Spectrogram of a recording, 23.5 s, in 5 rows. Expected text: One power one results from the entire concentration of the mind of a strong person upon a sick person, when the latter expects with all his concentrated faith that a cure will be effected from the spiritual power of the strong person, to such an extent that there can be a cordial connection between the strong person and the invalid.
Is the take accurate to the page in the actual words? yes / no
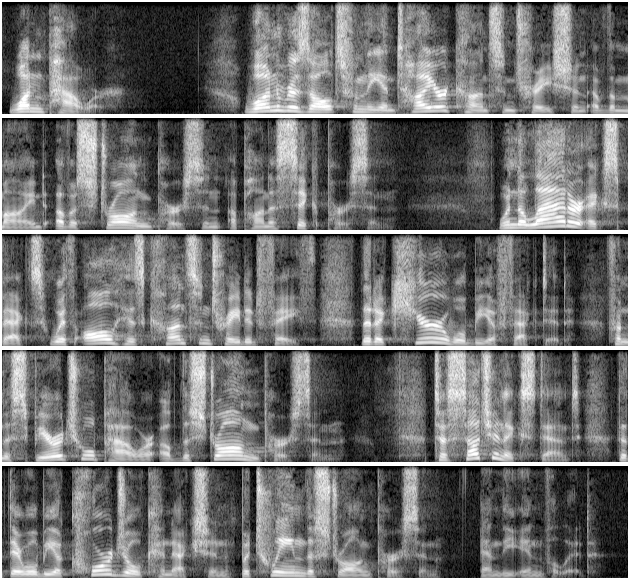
no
